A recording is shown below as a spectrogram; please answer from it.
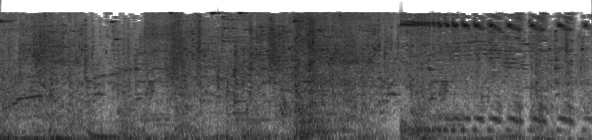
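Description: Sound effects of an animated intro: loud crashing, shattering hits over a heavy bass rumble, with music underneath.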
